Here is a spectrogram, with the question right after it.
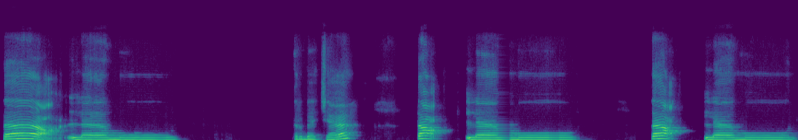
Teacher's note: Jadi putus suaranya tuh ada selaknya suaranya. Terpotong. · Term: syiddah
